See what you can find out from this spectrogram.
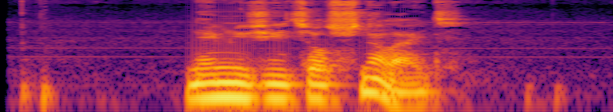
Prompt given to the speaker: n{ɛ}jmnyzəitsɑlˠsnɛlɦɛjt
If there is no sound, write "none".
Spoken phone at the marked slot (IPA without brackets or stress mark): e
